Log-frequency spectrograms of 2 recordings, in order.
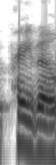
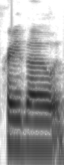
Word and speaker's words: Prevost: dollar plus I know the preo which looks like Prevost if you see that going down the road that's pronounced preo the preo bus last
